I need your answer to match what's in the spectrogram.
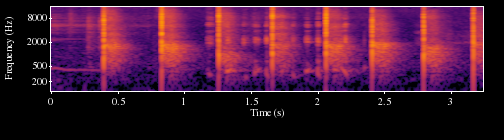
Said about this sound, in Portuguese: Agora eu aplaudi, fato.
